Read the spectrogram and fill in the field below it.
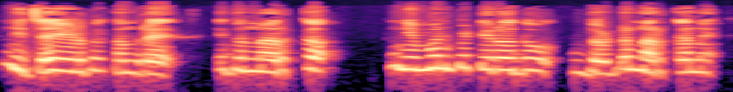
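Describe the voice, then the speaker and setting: A woman's voice: extremely high pitch, fast, dry recording. A woman voicing a young female student and wife in a cartoon, talking in an earnest, polite, reproachful way. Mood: hurt. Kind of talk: cartoon voice acting.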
